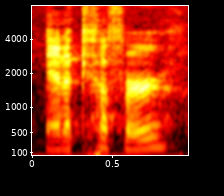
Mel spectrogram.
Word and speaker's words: Ana Kefr: Rock addict radio and I have reys from anak cuffer on the line and did I pronounce that right you did thank you wow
